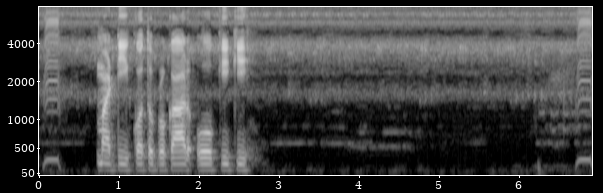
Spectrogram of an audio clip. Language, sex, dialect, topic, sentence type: Bengali, male, Northern/Varendri, agriculture, question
